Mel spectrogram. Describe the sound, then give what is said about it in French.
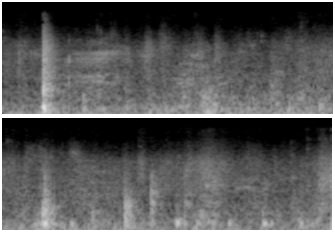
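A door is pushed shut with a sharp knock near the start, followed a few seconds later by a softer second bump, against a low, steady background. “Laissez un petit peu la porte ouverte, s'il vous plaît.”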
